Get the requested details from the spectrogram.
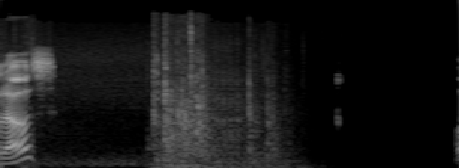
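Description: A heavy wooden door swings open with a creak.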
